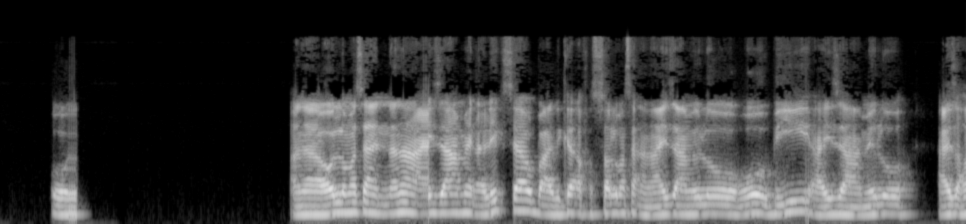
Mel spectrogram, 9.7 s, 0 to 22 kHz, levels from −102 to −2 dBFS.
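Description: Bluetooth stutter at 0.69–0.76, 4.23–4.28 and 8.06–8.08 s. The receiver repeats a short slice as a brief buzz while packets are missing, then speech resumes about 70, 46 and 23 ms further on.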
